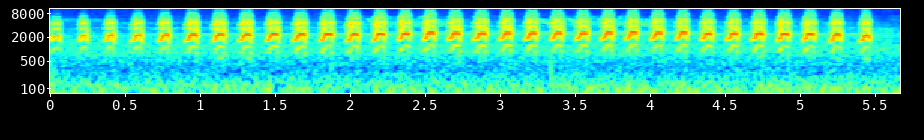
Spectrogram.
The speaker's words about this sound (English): That's the sound of a northern flicker, a brownish woodpecker larger than a robin, smaller than a crow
